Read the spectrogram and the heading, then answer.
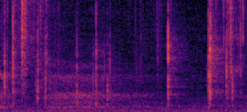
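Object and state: Knife loose in its sheath.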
